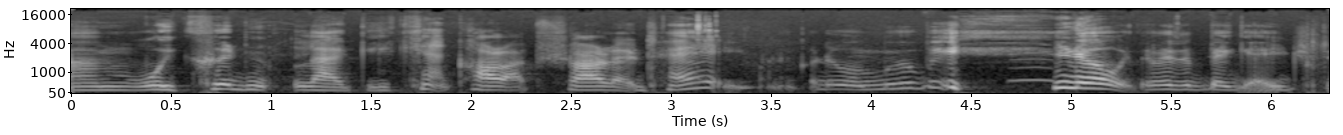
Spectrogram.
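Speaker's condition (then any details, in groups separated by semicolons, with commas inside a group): Cerebral palsy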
